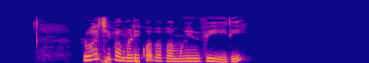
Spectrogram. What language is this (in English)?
Ganda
